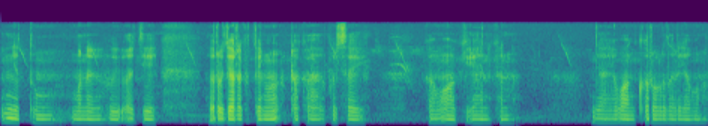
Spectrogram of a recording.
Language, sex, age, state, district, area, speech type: Santali, male, 45-60, Jharkhand, Bokaro, rural, spontaneous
